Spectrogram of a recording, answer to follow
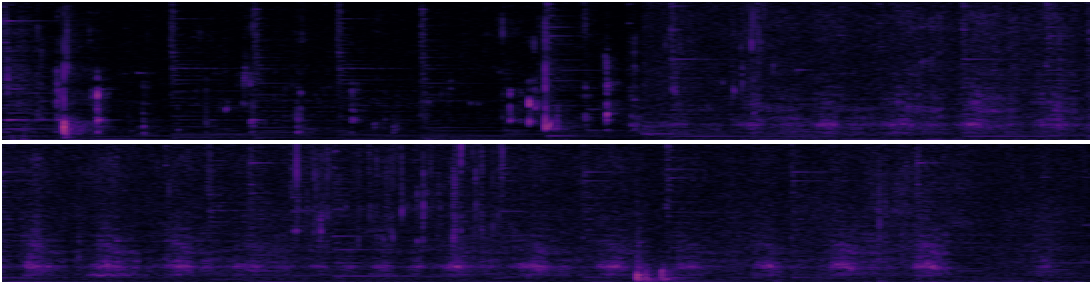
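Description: Background music over wooden chopsticks stirring egg into a well of flour, with a few sharp knocks, the loudest near the end.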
